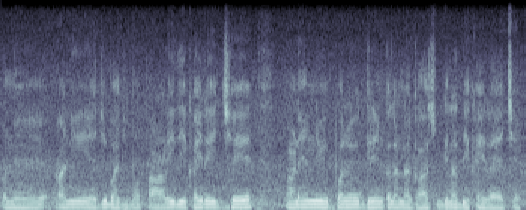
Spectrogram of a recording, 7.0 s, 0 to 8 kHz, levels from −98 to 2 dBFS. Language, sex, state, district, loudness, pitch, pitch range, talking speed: Gujarati, male, Gujarat, Gandhinagar, -15 LUFS, 120 Hz, 115-125 Hz, 145 wpm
